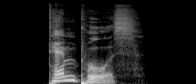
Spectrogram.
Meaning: 1. genitive singular of Tempo 2. plural of Tempo
- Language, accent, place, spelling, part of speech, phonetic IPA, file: German, Germany, Berlin, Tempos, noun, [ˈtɛmpos], De-Tempos.ogg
